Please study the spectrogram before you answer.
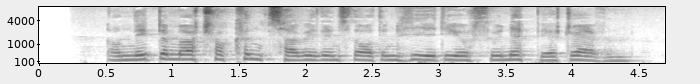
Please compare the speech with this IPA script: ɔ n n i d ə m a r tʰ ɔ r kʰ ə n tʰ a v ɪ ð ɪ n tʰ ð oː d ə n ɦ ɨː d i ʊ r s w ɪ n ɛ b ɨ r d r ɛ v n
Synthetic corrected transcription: ɔ n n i d ə m a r tʰ ɔ kʰ ə n tʰ a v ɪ ð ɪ n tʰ ð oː d ə n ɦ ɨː d i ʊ r θ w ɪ n ɛ b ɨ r d r ɛ v n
